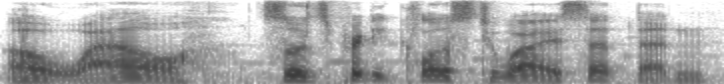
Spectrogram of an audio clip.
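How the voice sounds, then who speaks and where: A man's voice: lowish voice, very animated, moderate pace. A man doing casual gameplay reaction commentary as a streamer, playful and joking as he reads and responds to dialogue. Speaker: gaming streamer. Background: game music.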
